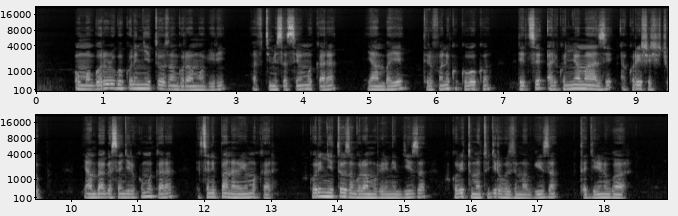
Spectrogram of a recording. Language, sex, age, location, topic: Kinyarwanda, male, 18-24, Huye, health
